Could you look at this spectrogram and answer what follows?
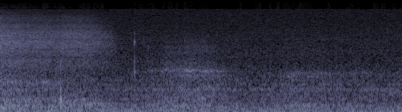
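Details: Endoscopic ear wax microsuction of a difficult anterior-recess wax impaction in a patient feeling blocked in both ears: steady low hiss of the suction tube with a brief rushing burst as wedged wax is drawn in.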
